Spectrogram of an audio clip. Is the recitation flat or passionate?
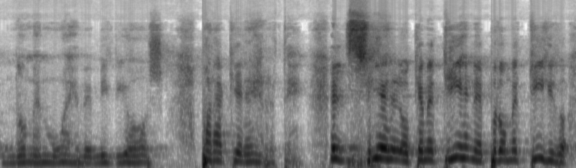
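passionate. It is recited with passion and expressive intonation. The words reach the audience's heart. The speaker calls it right.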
